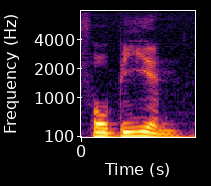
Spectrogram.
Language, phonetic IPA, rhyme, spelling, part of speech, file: German, [foˈbiːən], -iːən, Phobien, noun, De-Phobien.ogg
- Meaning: plural of Phobie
